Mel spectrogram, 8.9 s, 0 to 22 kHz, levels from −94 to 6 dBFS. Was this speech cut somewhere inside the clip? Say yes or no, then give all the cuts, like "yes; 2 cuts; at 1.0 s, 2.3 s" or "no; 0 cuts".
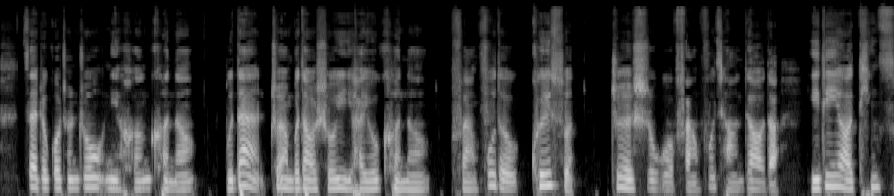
no; 0 cuts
